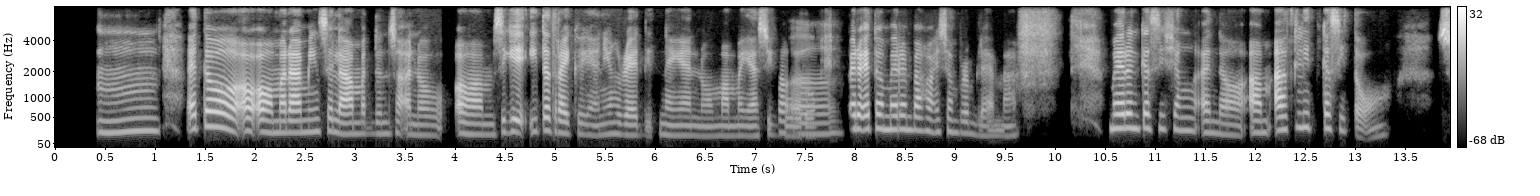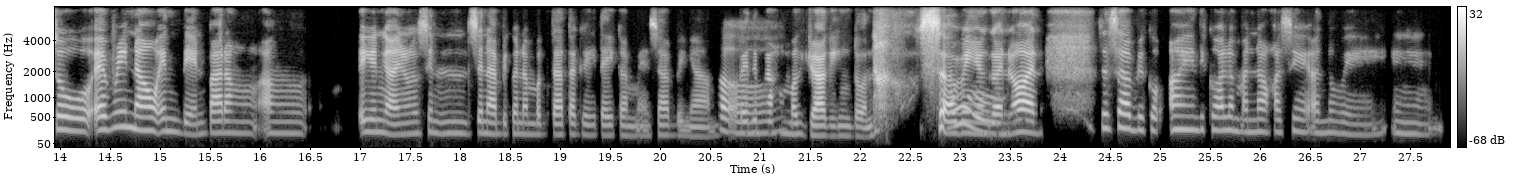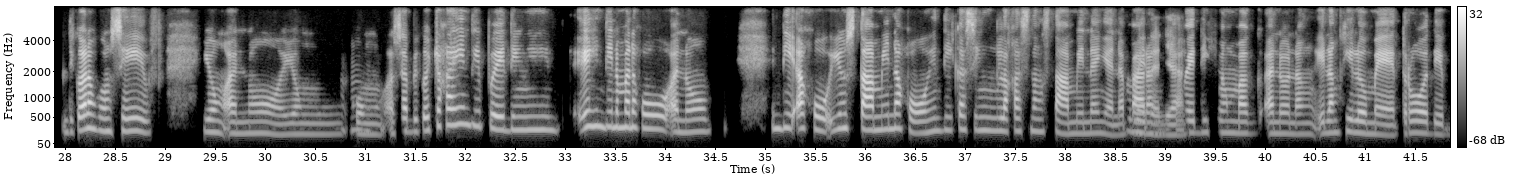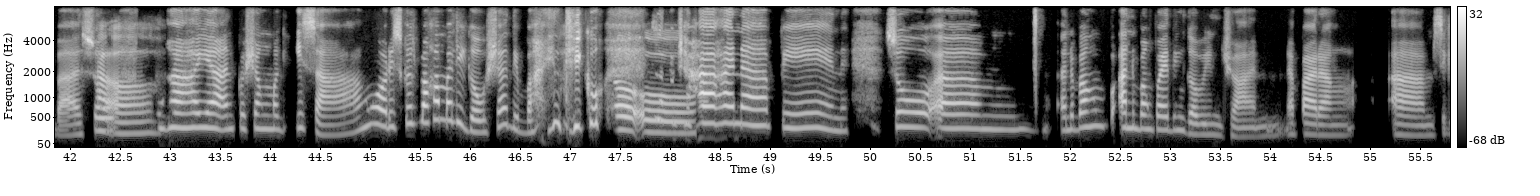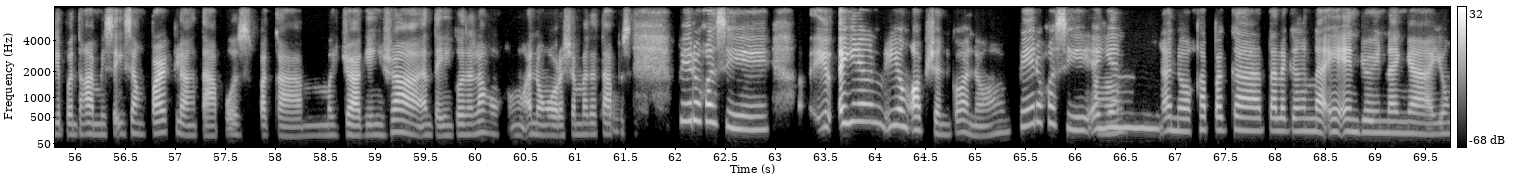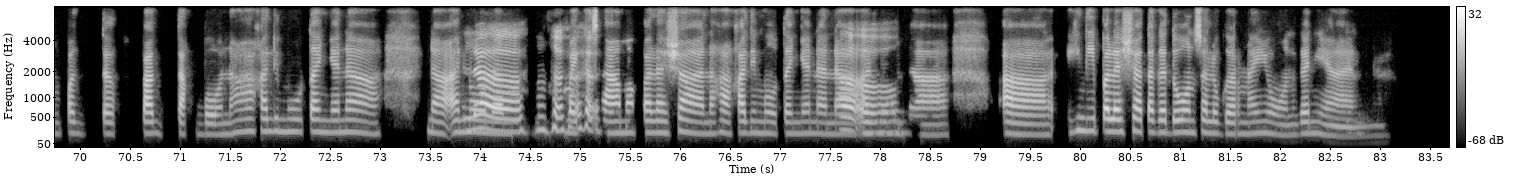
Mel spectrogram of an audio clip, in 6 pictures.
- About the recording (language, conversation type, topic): Filipino, advice, Paano ko aayusin ang hindi inaasahang problema sa bakasyon para ma-enjoy ko pa rin ito?
- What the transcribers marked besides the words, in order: laughing while speaking: "hindi ko"; tsk; laugh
